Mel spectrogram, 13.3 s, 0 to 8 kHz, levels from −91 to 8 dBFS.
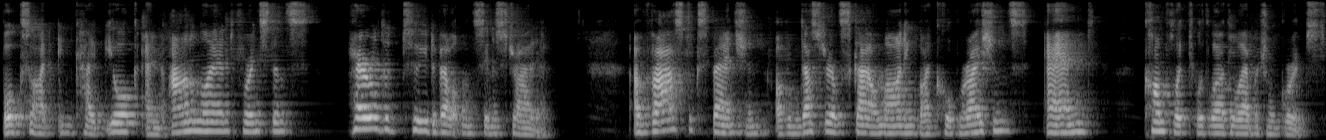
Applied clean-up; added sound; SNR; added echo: neural mask model DeepFilterNet 3.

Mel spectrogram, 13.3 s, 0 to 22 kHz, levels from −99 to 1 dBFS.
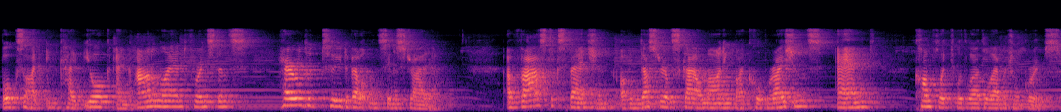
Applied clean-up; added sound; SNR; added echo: none; Guitar; 20 dB; reverberation time 0.8 s.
